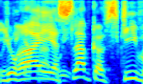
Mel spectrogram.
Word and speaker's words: Juraj Slafkovský: Ça veut dire que le premier choix du Canadien, je vais tenter de bien le prononcer, Juraj Slafkovský va avoir une occasion de briller.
